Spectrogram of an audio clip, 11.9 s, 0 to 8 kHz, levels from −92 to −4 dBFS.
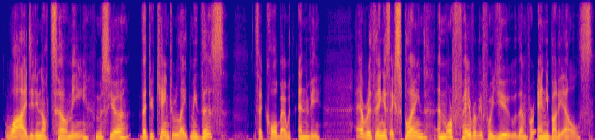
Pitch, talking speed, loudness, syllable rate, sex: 145 Hz, 150 wpm, -20 LUFS, 4.8 syllables/s, male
